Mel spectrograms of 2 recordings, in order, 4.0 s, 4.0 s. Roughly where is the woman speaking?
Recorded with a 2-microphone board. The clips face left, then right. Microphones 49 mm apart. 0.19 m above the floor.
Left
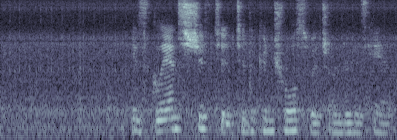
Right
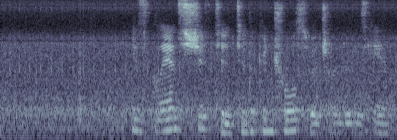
Centre.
